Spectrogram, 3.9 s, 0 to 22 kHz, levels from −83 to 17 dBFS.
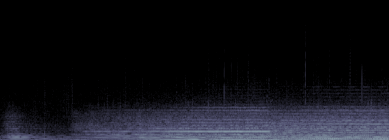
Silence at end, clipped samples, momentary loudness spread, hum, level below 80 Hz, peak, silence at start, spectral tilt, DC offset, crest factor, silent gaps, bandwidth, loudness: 0 s; under 0.1%; 19 LU; none; -38 dBFS; -14 dBFS; 0 s; -6.5 dB/octave; under 0.1%; 14 dB; none; 9.4 kHz; -29 LUFS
